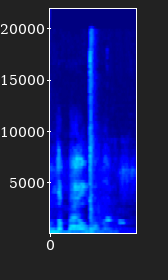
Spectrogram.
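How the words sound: The voice sounds deep and masculine.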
